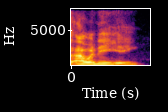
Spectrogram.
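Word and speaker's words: Awoniyi: If he was going to play two up front, you'd play Dennis and Owamyi. How do you pronounce that again? I keep getting it wrong. Well, I was told it was Awaniyi.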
